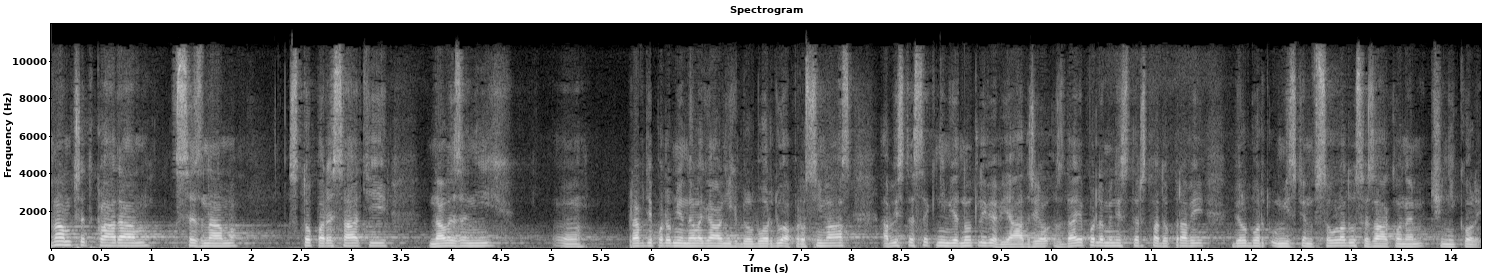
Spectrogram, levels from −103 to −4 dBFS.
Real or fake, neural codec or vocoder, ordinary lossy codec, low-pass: real; none; AAC, 48 kbps; 10.8 kHz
